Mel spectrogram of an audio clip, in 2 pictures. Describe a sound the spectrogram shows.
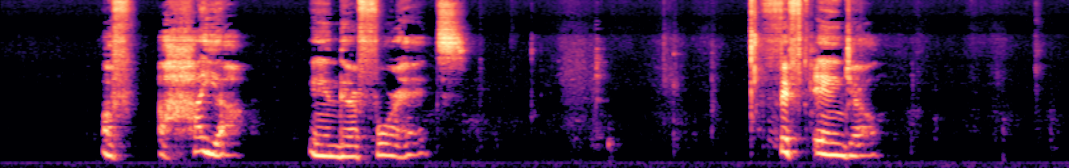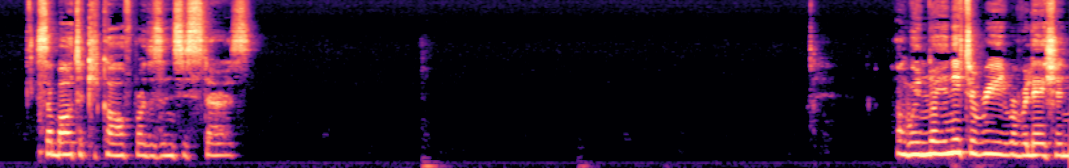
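A woman speaks calmly close by, in short bursts with pauses.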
